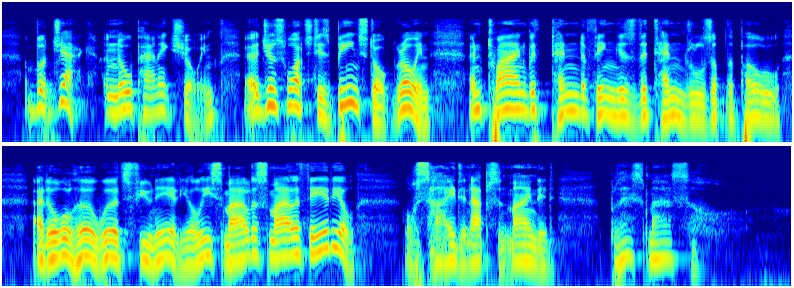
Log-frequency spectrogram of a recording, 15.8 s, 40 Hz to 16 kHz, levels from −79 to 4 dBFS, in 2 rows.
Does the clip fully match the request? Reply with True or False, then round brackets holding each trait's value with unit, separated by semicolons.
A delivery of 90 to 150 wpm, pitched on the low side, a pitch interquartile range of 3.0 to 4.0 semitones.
False (145 wpm; 130 Hz; 5.0 semitones)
